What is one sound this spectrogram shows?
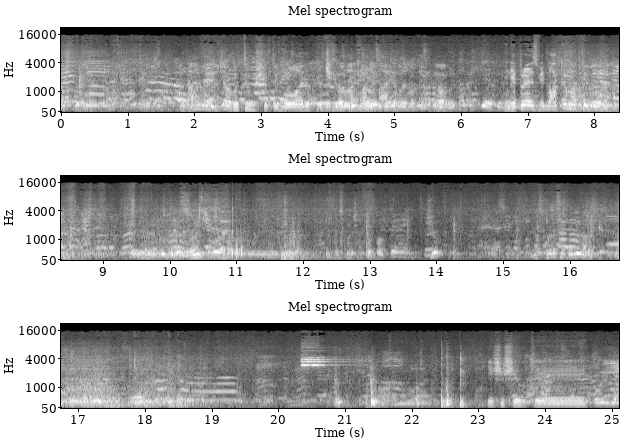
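Men talk and shout to one another outdoors on an open field.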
